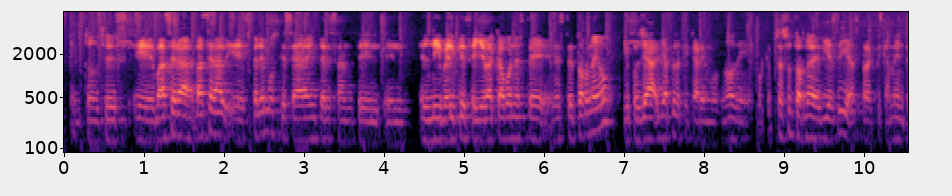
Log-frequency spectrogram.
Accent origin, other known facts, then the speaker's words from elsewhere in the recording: Mexico; como aficionado mexicano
